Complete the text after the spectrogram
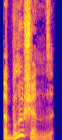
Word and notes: ablutions: British English

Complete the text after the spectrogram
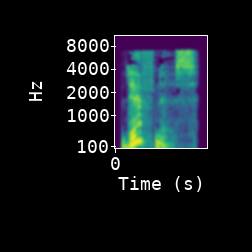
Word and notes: deafness: British English

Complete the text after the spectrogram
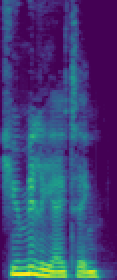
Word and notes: humiliating: British English

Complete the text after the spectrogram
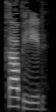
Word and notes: copied: British English

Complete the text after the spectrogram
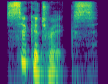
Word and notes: cicatrix: British English

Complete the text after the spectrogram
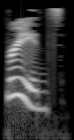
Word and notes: breeds: British English

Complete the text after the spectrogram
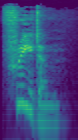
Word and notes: freedom: British English

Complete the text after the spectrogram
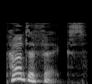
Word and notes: pontifex: British English

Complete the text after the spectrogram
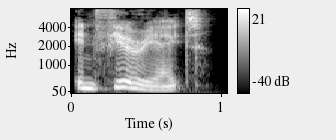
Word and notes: infuriate: British English

